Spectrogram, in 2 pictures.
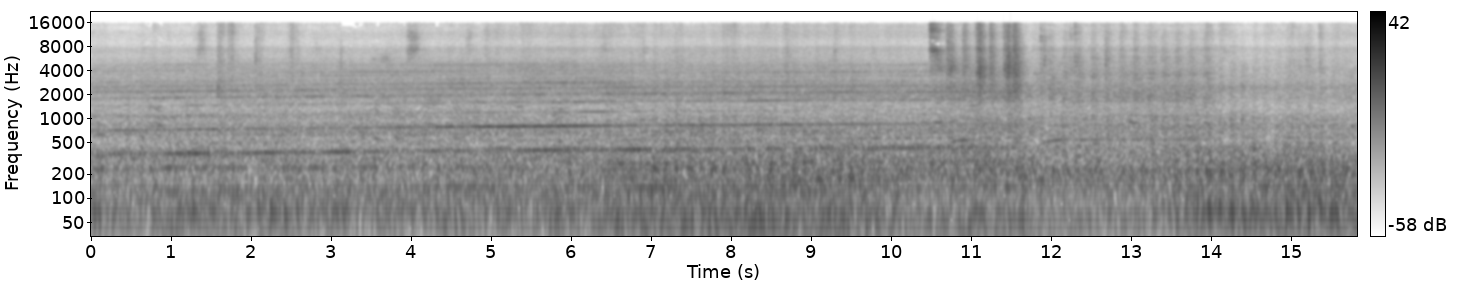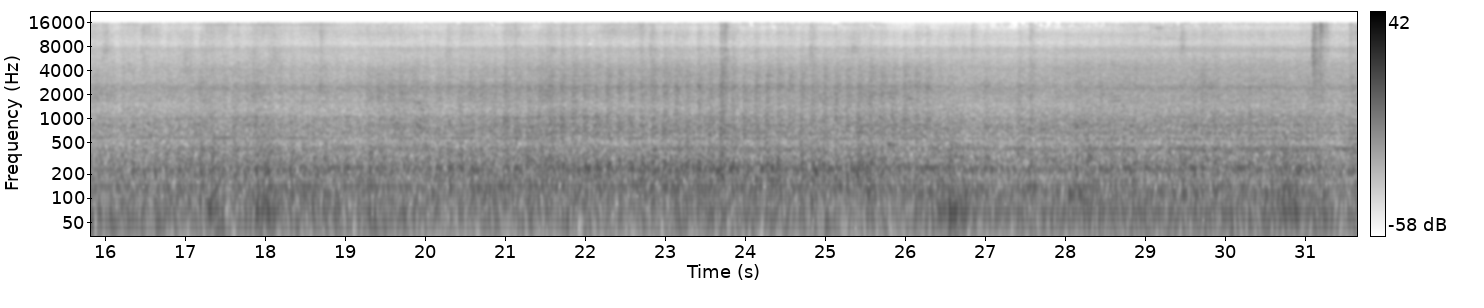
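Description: LEW MXA suburban electric multiple unit heard from inside the passenger car: a whine from its traction drive rises steadily in pitch as the train accelerates over the first ten seconds. A short run of clicks follows at about eleven seconds, then the train runs on with an even rumble of wheels on rail.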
